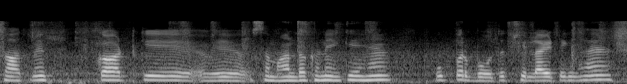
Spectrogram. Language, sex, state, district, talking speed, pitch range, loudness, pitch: Hindi, female, Haryana, Jhajjar, 125 wpm, 175-200 Hz, -19 LUFS, 190 Hz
